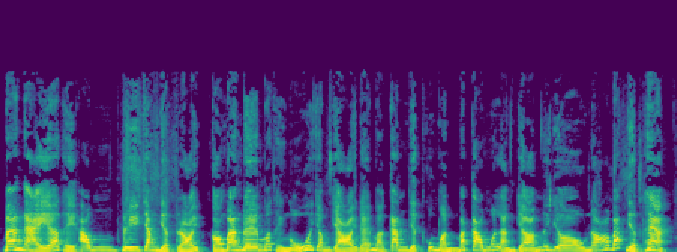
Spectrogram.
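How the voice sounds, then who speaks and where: A woman with a Southern Vietnamese accent tells a ghost story in a loose, chatty way. She speaks straight to her listeners and sprinkles in plenty of fillers, her voice sitting a little high. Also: animated, normal speed, hardly any pauses, sharp tone. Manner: chatty, addresses listeners directly, many fillers. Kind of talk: casual spoken ghost story.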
